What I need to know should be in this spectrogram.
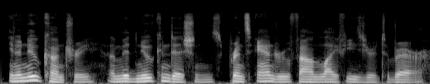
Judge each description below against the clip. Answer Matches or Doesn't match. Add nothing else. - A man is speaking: Matches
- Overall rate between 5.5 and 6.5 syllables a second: Doesn't match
